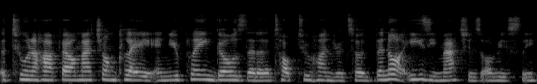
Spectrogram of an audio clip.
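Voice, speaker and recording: On a very clean recording with a silent background, a woman talks at a fairly quick pace in a flat monotone at medium pitch. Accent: Australian. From Australia. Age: 20s. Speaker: professional tennis player. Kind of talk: interview. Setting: podcast.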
